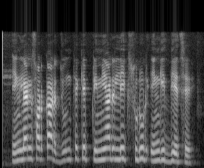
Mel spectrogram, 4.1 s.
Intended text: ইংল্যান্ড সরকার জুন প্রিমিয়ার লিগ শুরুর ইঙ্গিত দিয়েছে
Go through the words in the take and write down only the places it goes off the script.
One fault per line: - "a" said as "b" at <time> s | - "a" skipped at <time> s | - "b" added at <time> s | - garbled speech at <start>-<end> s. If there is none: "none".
- "থেকে" added at 1.5 s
